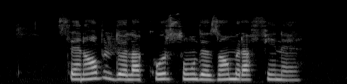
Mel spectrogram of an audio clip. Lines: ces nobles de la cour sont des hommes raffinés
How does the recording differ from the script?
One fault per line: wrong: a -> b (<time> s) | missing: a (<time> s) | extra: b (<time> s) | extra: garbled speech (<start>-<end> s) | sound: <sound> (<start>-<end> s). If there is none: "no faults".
no faults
